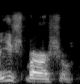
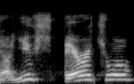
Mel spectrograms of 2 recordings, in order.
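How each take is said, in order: First: It is said in a plain, casual way. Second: Each word is said slowly and carefully.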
